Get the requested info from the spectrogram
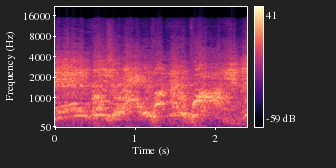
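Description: A man's voice shouting fervently into a handheld microphone, loud and amplified through the church PA, pouring out in one unbroken stream with no recognisable words, typical of ecstatic Pentecostal prayer.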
